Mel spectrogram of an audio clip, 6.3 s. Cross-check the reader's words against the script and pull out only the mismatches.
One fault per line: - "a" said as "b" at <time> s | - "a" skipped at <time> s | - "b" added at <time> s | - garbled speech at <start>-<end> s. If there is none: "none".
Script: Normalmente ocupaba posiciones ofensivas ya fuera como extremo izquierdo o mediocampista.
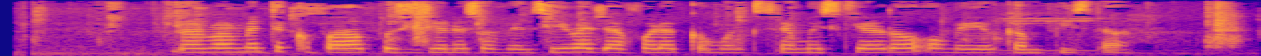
none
